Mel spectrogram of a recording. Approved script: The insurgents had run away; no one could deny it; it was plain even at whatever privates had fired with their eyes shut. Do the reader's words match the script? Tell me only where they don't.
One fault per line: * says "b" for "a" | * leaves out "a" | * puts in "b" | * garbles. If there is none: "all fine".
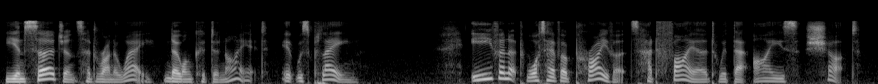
all fine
